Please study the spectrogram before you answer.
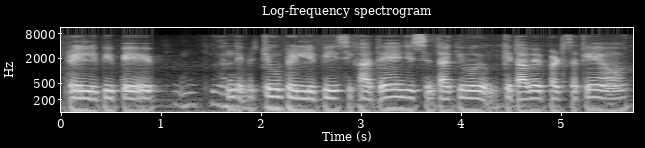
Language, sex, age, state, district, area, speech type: Urdu, male, 30-45, Delhi, South Delhi, urban, spontaneous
